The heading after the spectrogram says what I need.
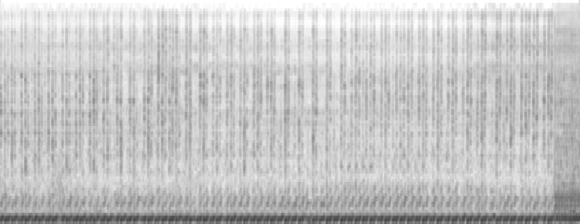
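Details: Honda Shadow V-twin after a custom makeover with custom exhaust, in neutral: a deep, loping idle with even low thumps and clean pickup when revved through the loud exhaust. Normal idle.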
